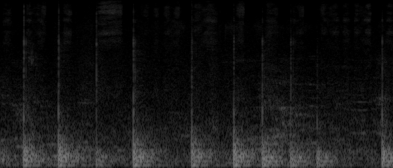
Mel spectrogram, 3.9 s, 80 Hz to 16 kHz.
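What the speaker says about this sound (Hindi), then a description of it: "यहाँ लिखेंगे हम पर्यावरण ही" Pen writing text in a notebook during a Class 10 Sanskrit lesson, a series of short scratchy strokes in an irregular rhythm, close and quiet.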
